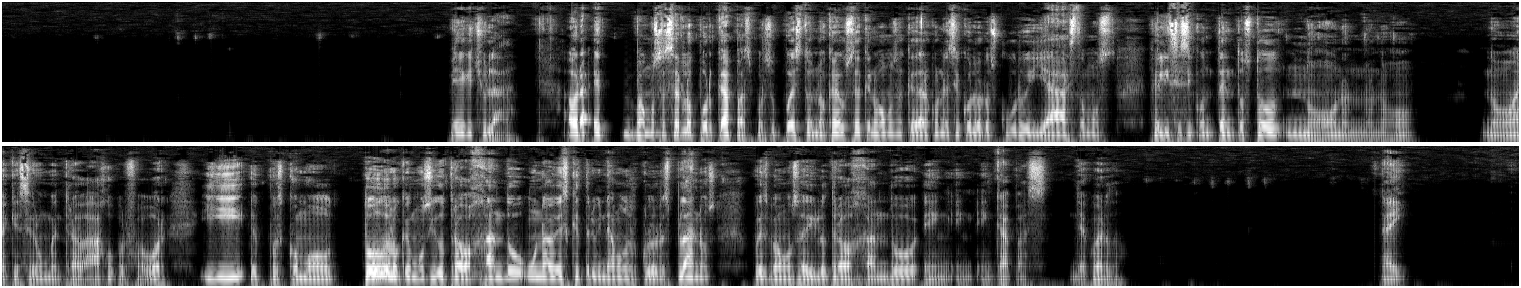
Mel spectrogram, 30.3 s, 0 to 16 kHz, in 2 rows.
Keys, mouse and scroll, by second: 1.4-5.5 drag, 5.7-10.2 drag, 10.9-16.9 drag, 17.3-23.4 drag, 23.9-28.6 drag, 29.0 click.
